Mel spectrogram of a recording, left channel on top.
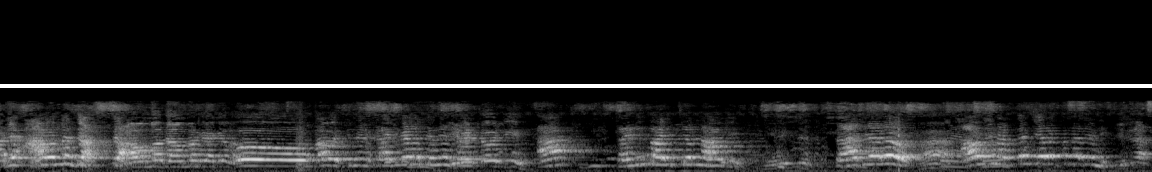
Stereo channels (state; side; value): silent; left; digital silence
